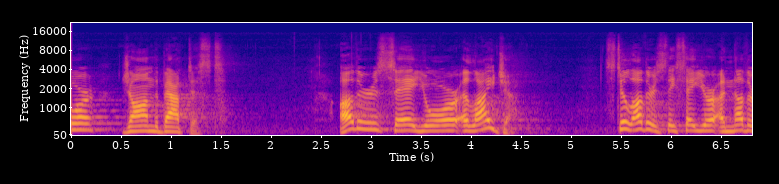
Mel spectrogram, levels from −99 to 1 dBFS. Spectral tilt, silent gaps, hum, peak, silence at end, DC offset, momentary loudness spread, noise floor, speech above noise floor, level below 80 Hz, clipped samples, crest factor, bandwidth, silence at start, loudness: -5.5 dB/octave; none; 60 Hz at -55 dBFS; -4 dBFS; 0 s; under 0.1%; 16 LU; -63 dBFS; 40 dB; -72 dBFS; under 0.1%; 20 dB; 13 kHz; 0 s; -22 LUFS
